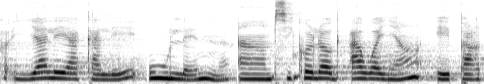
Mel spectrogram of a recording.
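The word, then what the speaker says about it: Ihaleakala Hew Len: le docteur ou là attention à la prononciation le docteur yaleakalé ou Len un psychologue hawaïien et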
